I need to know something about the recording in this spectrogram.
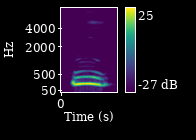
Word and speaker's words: не: Cette particule ni ne porte pas d'accent et se prononce donc ni et elle se colle toujours au mois suivant.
